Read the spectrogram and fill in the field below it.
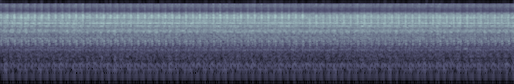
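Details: Steady diesel idle with a hard knock about eighty times a minute over a rough clatter; engine sounds noisy and rough, cause of the knocking unknown.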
